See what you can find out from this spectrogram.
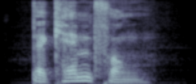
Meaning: combat, fight, battle
- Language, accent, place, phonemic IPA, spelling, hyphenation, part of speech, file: German, Germany, Berlin, /bəˈkɛmpfʊŋ/, Bekämpfung, Be‧kämp‧fung, noun, De-Bekämpfung.ogg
